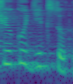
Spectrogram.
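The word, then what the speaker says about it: 祝日: Kanji oiwai sama kanji hari dibacanya adalah shukujitsu.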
